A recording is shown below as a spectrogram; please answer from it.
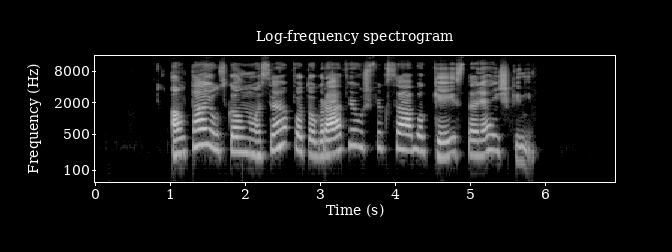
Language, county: Lithuanian, Alytus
